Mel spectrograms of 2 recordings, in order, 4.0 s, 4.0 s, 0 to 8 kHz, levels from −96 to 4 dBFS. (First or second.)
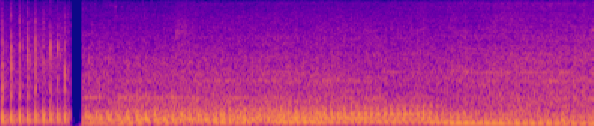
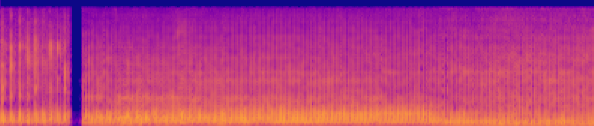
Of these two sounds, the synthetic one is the second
